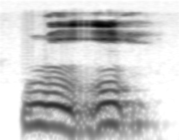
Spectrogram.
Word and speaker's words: 你: The pronunciation here is 你.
